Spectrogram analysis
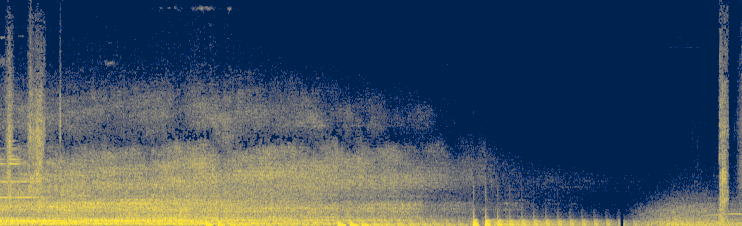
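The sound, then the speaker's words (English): A tram rumbles past, its broad mechanical roar fading as it goes, followed by a series of rhythmic clacks and clunks from wheels over rail joints. “That's my tram.”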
